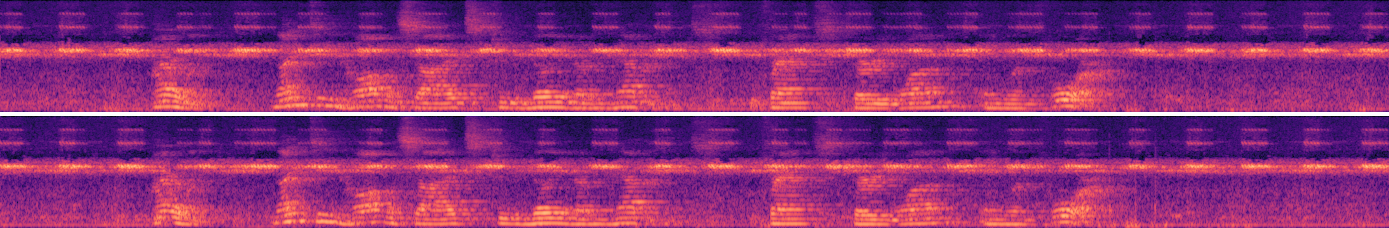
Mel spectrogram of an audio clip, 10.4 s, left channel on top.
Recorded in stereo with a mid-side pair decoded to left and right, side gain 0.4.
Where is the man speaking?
10° right, 0.8 m.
